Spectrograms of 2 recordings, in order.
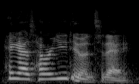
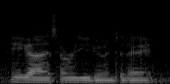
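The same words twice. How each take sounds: First: The voice sounds happy and cheerful. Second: The voice sounds sad and low.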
